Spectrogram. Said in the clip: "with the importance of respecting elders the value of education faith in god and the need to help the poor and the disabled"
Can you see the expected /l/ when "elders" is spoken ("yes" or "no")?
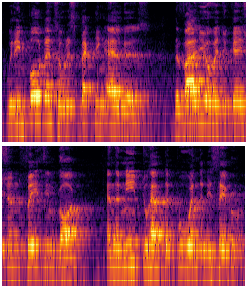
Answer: yes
